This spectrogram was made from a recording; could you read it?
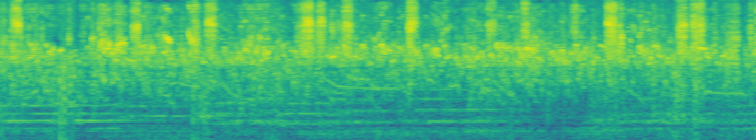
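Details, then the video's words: Australian budgerigars in a colony aviary give loud squeaky chirps and squeals in quick bursts over constant high chatter, with a couple of low thumps. "Beautiful Australian Budgie birds Chirping Sounds | Budgie birds sounds"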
